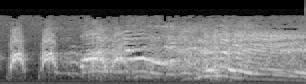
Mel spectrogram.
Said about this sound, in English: get that dog out of here. But I bought it. Get it out. I can't stand it.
